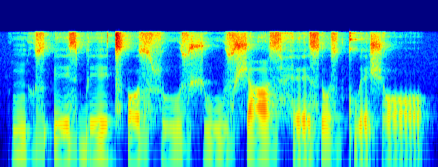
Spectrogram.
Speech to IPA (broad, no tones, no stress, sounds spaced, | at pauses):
ɲ o̤ z ʔ e z b eː t͡sʼ ɔ z ɬ uː z ʃ uː z ʃ ɑː z h ɛ z ɾ o z kʷʼ ɛ ʃ ɔː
